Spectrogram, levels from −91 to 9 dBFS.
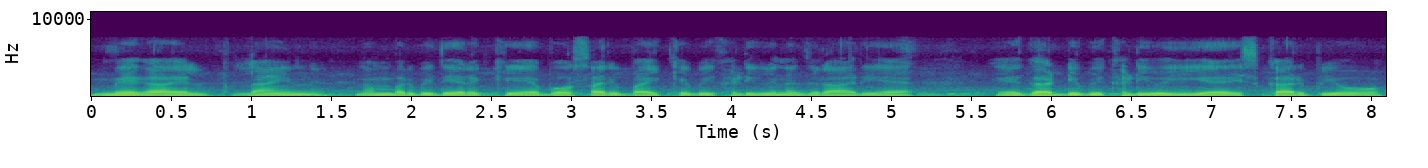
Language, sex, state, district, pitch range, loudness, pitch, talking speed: Hindi, male, Rajasthan, Bikaner, 130-135 Hz, -14 LUFS, 130 Hz, 185 wpm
